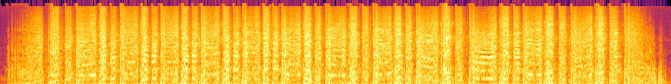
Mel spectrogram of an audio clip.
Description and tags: fpphone-rollclose
Toy pull-along phone moving along the floor, with the microphone attached, making a strange mechanical squawking noise.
